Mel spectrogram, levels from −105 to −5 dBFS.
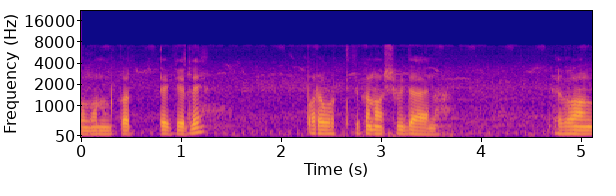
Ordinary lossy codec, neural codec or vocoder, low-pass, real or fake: none; vocoder, 22.05 kHz, 80 mel bands, WaveNeXt; 7.2 kHz; fake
